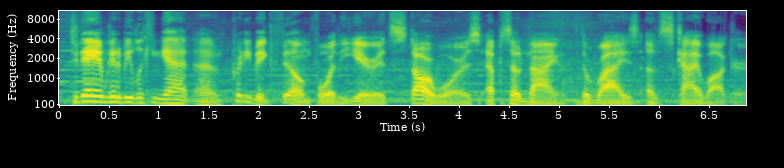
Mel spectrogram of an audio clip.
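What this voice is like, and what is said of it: Deeper voice, sounds sick with cold. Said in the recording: “I am a little bit under the weather, so my voice is a little deeper”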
